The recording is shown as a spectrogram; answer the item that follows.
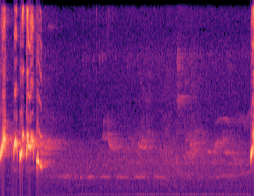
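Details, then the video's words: A caged red-whiskered bulbul clearly sings a "rik" southern-style song: a quick phrase of four or five bright, bubbling whistled notes, then a faint low hum and the first note of the next phrase. "นกเสียงทอง ร้องริก/เพลงใต้แม่บทชัดๆ"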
